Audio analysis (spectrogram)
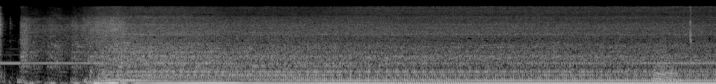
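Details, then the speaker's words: PT GT turbo engine, run briefly without coolant after a pin sheared off the cam: catches and settles into steady idle with constant airy hiss over the rumble, like a big vacuum leak or turbo blowing air out. "like a big vacuum leak that would be the turbo blowing a ton of air out neat god this thing's loud"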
